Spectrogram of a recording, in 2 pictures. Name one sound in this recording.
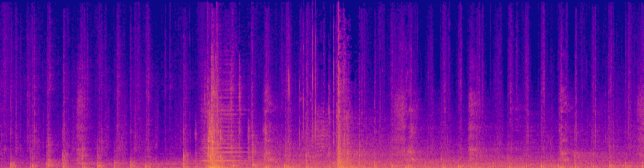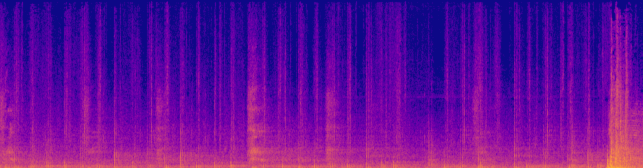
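Footsteps tread steadily on a hard concrete floor, echoing a little.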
